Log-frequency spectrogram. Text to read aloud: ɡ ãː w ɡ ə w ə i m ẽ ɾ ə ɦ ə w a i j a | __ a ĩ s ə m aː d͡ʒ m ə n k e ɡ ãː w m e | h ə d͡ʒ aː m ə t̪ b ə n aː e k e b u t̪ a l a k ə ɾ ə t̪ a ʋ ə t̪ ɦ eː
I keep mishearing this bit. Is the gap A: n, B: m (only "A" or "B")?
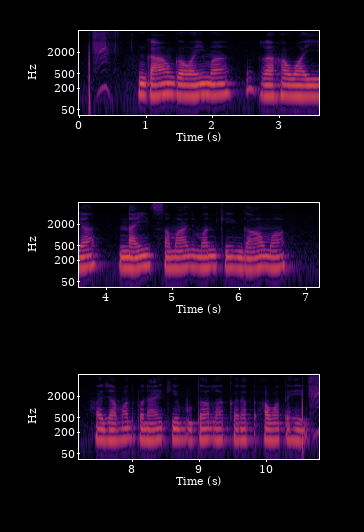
A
